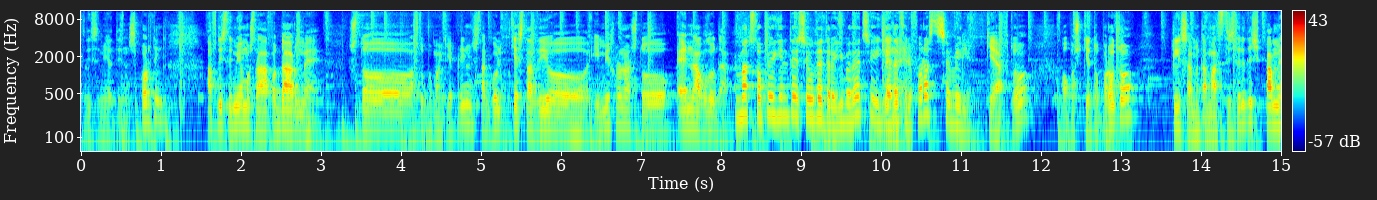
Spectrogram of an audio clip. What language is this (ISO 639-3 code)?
ell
